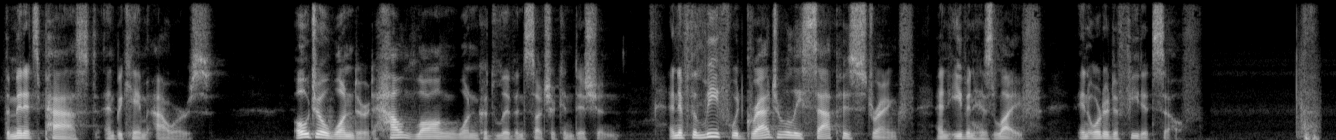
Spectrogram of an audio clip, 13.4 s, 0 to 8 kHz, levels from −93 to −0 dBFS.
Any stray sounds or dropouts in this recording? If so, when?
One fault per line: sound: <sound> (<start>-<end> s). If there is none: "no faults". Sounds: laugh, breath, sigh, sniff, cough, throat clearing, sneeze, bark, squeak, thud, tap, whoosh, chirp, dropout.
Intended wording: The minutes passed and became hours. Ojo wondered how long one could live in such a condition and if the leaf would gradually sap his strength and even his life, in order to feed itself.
sound: breath (13.0-13.2 s)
